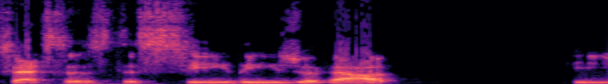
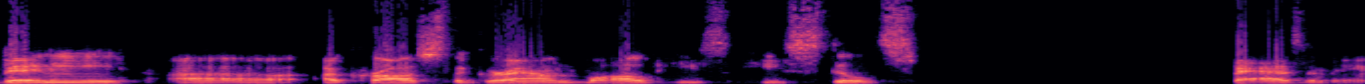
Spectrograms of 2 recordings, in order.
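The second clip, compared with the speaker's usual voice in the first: ordinary talk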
